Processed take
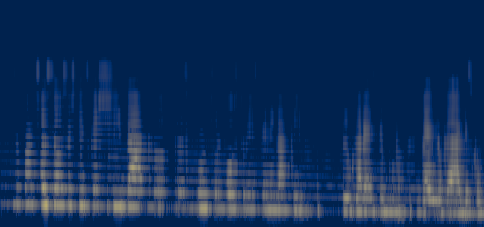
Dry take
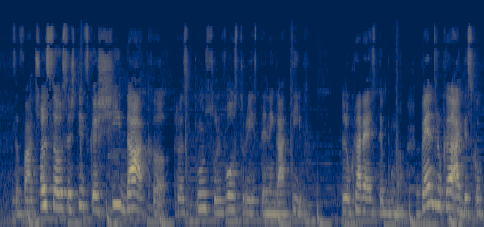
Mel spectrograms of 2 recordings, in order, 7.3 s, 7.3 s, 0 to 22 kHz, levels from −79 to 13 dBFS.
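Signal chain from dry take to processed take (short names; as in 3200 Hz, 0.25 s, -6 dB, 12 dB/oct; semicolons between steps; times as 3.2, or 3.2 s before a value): vocoder on a gliding note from D#4, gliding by -10 st; bell 3200 Hz -8 dB 0.86 oct; gain -2.5 dB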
